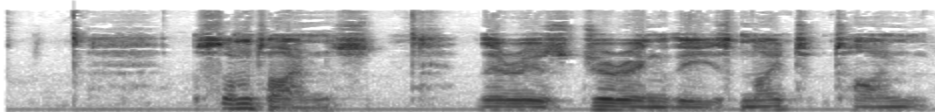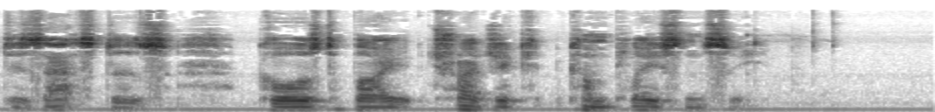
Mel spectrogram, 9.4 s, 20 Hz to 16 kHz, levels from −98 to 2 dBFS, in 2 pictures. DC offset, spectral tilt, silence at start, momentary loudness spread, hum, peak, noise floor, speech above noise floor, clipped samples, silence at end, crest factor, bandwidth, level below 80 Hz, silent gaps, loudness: under 0.1%; -2.5 dB/octave; 0.35 s; 12 LU; none; 0 dBFS; -53 dBFS; 34 dB; under 0.1%; 0.85 s; 20 dB; 11.5 kHz; -58 dBFS; none; -17 LUFS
